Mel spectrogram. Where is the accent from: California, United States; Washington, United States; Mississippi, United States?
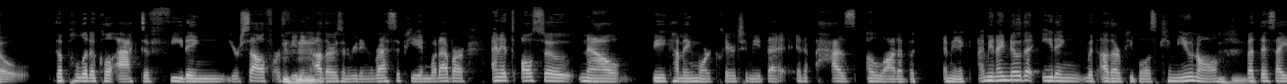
California, United States; Bay Area; we're from the Bay Area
